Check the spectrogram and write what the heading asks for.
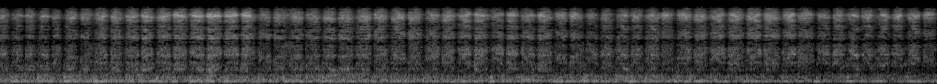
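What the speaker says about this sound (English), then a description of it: "every now and then I like to take them back to a stone and make sure I'm not getting too rounded on the cutting edge" A Husqvarna hatchet is sharpened on a Norton Crystalon stone, producing a steady, loud, continuous rasping scrape with even rhythmic strokes and no talking.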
